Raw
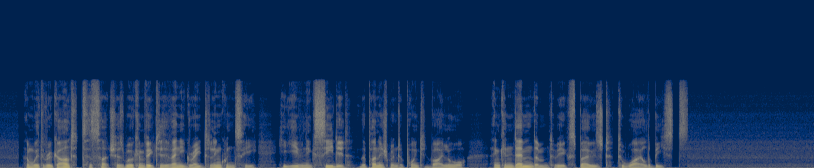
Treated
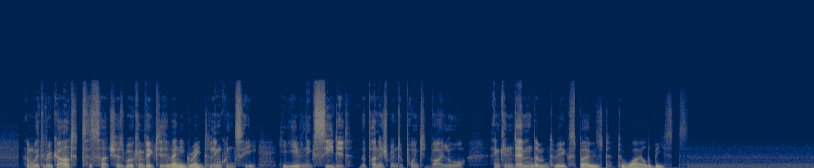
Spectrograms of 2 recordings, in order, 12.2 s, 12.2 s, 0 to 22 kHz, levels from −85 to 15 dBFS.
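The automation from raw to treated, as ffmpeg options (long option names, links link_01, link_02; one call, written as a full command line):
ffmpeg -i in.wav -af "asetnsamples=nb_out_samples=441:pad=0,asendcmd='2.51 bandpass f 520;3.16 bandpass f 2900;3.74 bandpass f 910;4.5 bandpass f 3500;7.97 bandpass f 810;8.85 bandpass f 310',bandpass=frequency=1900:width_type=q:width=0.51:csg=0" out.wav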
